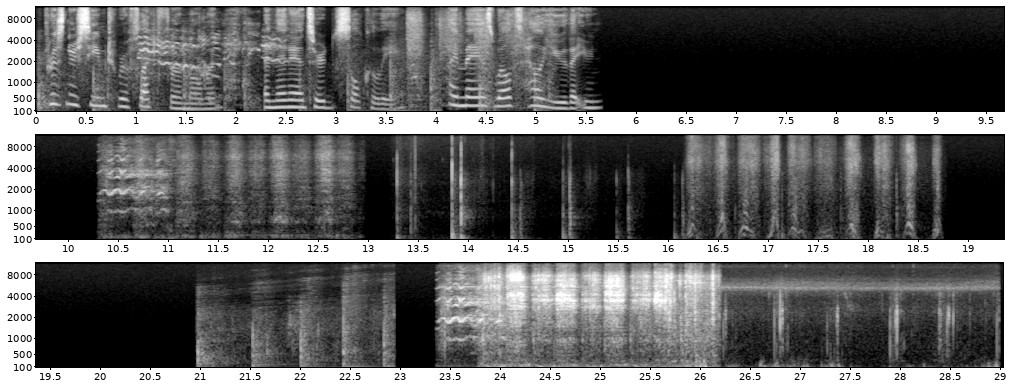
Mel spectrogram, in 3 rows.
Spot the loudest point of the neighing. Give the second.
24 s.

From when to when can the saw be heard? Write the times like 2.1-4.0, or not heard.
3.7-5.2, 10.3-12.9, 16.1-18.8, 23.8-26.2.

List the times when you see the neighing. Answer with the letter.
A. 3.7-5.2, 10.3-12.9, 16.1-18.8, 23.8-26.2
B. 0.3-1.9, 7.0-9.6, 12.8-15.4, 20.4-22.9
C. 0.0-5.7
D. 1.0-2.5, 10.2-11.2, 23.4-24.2
D.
